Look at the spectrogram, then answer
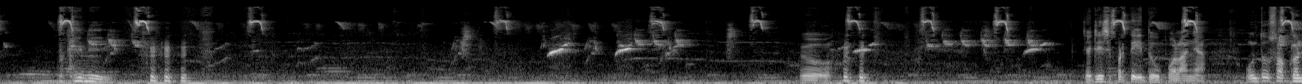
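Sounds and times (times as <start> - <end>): young bird chirping: 0.0 - 13.0.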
